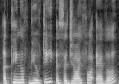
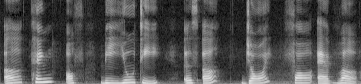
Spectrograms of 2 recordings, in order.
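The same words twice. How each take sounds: First: Said in the usual way. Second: Slow, every second syllable stressed; iambic stress reading. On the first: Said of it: "The first line of the poem". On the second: Shown as a demonstration. Teacher showing the class iambic pentameter, slow beat-by-beat reading. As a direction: read it slowly in iambic beats, da-DUM da-DUM. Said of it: "you can read the first line as".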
